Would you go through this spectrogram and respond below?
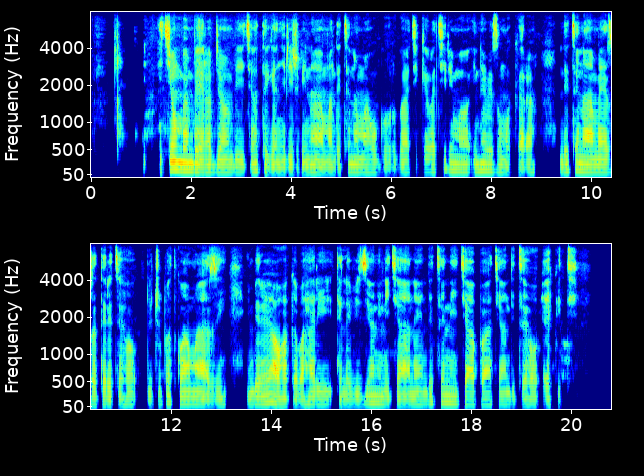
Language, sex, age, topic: Kinyarwanda, male, 18-24, finance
